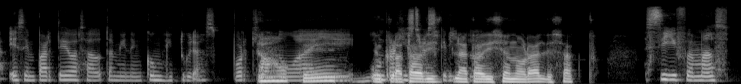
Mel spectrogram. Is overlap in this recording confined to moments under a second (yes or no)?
no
